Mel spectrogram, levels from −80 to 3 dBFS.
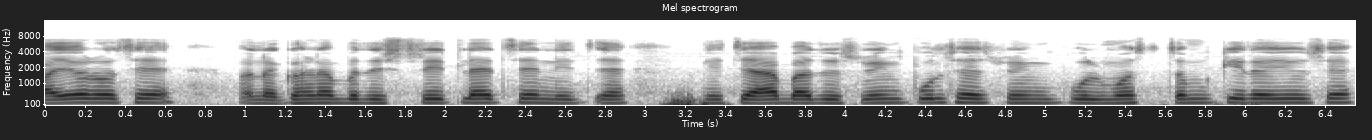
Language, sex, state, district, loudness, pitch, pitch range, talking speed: Gujarati, male, Gujarat, Gandhinagar, -16 LUFS, 165 Hz, 155-170 Hz, 185 wpm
